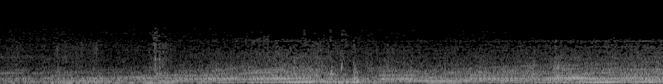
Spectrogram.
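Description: Car engine droning steadily on a road to Basel, a constant low, muffled hum that stays at about the same loudness throughout with no talk.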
